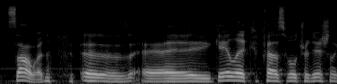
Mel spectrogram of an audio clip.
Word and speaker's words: Samhain: Sin approximately pronounced sin is a Gaelic festival tradition occurring on the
